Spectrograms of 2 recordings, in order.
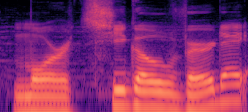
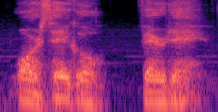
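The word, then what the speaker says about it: Morcego Verde: to say it um it's Moro Verde I don't know that's what the Brazilians call him no no it's Moro fair day oh thank you for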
